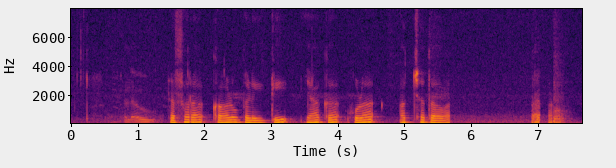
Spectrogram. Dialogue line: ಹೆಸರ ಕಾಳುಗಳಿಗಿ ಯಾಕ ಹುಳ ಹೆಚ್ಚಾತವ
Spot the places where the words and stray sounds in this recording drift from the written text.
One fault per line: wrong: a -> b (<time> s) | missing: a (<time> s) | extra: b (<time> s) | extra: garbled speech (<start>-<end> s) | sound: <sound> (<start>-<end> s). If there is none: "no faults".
sound: cough (0.6-1.3 s)
sound: laugh (6.9-7.0 s)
